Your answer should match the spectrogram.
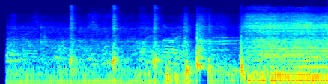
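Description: Live metal band starting a song: about five drum hits roughly half a second apart over a sustained low amplifier drone, then the full band comes in loud a little after three seconds in.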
